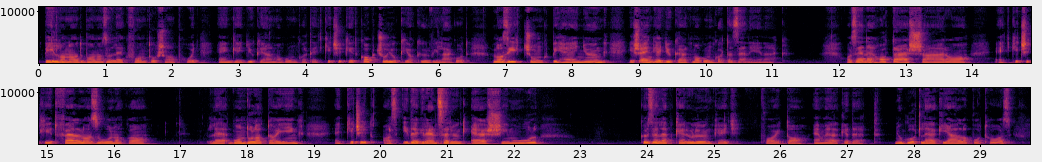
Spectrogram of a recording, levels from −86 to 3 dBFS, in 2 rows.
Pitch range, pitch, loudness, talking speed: 160-180 Hz, 170 Hz, -34 LUFS, 85 wpm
